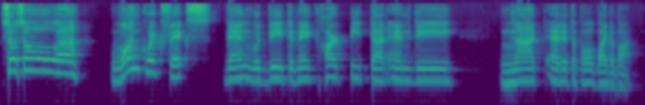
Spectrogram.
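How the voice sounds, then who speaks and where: A man hosting a casual interview, asking probing questions in a halting way and often repeating words. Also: fairly high pitch, darkish tone, clean tone. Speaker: interview host.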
